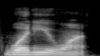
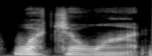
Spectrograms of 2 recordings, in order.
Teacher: in fast speech that T from what meets the Y from U and they merge into a T sound like in church.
